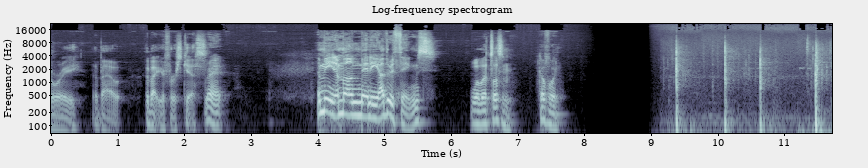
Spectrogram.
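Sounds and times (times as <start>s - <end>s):
speech: 0.3s - 2.7s, 4.0s - 7.8s
basketball bouncing before a shot: 9.2s - 11.7s.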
